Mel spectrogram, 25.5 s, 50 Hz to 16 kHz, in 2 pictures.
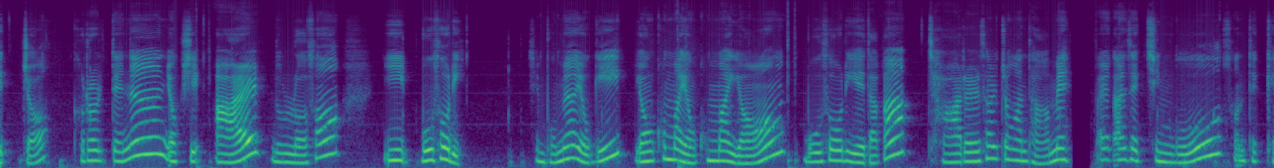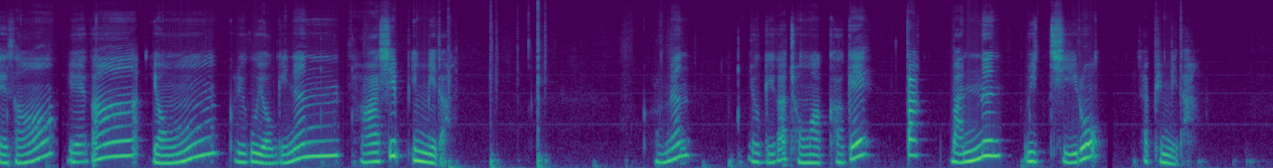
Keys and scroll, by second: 2.0 typing, 6.8 typing, 7.9 typing, 17.2-18.1 typing.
